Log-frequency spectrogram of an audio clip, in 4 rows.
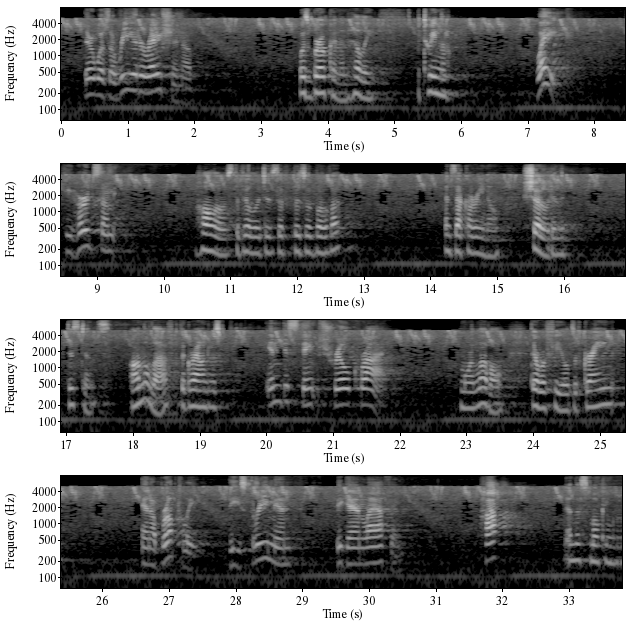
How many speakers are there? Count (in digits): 2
